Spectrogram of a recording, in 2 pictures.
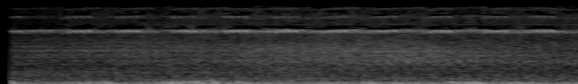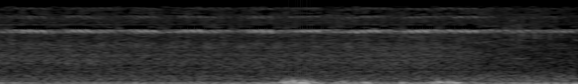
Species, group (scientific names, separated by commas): Gryllus campestris, Orthoptera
